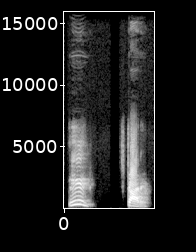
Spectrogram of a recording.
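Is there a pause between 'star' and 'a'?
no. It runs together with no pause before 'a'. The speaker calls it wrong. "don't read it int star a. Don't read it like this"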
